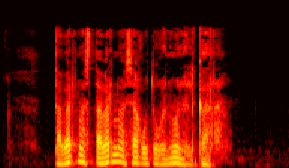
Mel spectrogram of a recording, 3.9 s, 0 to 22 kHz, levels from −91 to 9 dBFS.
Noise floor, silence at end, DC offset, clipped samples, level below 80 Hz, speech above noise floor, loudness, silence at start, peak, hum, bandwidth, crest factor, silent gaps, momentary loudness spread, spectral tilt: -73 dBFS; 0.85 s; under 0.1%; under 0.1%; -54 dBFS; 50 dB; -24 LUFS; 0.75 s; -6 dBFS; none; 11.5 kHz; 20 dB; none; 10 LU; -5.5 dB/octave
